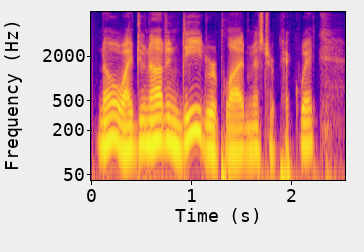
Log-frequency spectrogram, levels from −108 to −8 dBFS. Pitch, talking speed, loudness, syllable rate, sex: 125 Hz, 190 wpm, -15 LUFS, 4.8 syllables/s, male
